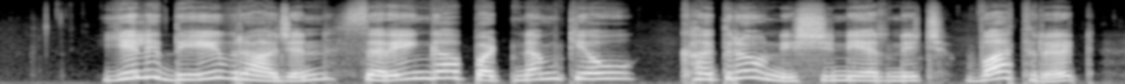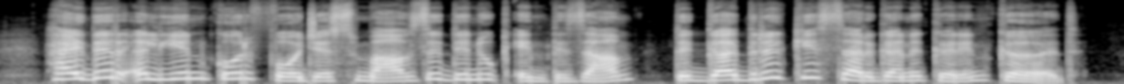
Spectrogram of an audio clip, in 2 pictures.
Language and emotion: Kashmiri, neutral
